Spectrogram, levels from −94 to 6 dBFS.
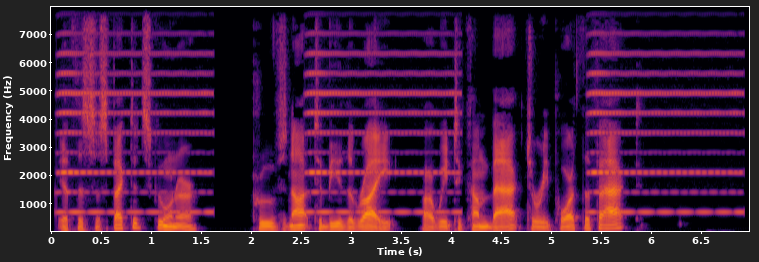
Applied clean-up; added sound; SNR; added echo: none; Accordion; 9 dB; none.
